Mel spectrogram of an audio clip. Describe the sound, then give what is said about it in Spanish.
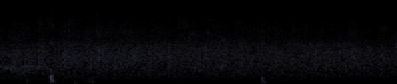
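An audience at a worship gathering applauds in a steady, faint wash of clapping throughout, with no pauses and only a couple of slightly stronger claps. “¿Cuánto aplauden la grandeza de Dios?”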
